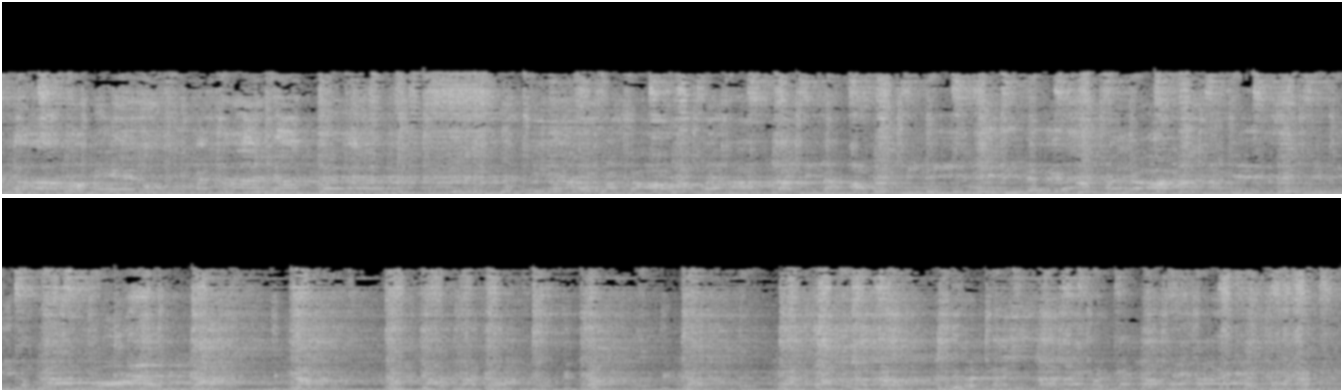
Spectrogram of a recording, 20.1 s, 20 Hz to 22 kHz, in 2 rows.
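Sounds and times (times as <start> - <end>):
band with heavy bass: 0.0 - 20.0
person singing lead: 0.0 - 20.0.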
